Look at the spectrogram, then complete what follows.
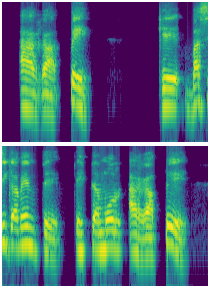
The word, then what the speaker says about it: agapé: viene del griego agapé agapé viene con el acento en la e agapé que básicamente este amor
